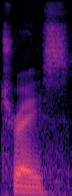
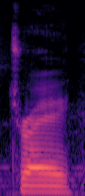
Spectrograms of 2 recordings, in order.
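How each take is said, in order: First: The name is said with a Spanish pronunciation. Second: The name is said with a non-Spanish pronunciation. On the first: The speaker calls it right. "it is the Spanish pronunciation" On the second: The speaker calls it wrong. "Some people call it"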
